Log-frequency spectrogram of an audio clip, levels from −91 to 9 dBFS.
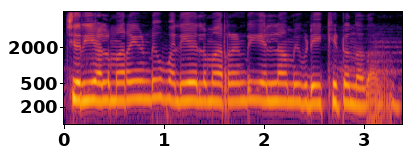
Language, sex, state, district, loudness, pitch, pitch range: Malayalam, female, Kerala, Kozhikode, -16 LUFS, 255 Hz, 245-260 Hz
